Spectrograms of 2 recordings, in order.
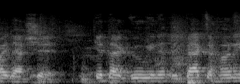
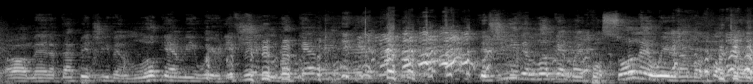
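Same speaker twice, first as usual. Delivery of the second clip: high, loud mock threat; mock furious auntie rant; aunt's threat; 3 semitones higher, 7 dB louder than usual. Aunt threatening while making pozole.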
